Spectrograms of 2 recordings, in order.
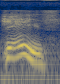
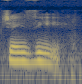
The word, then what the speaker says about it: Jay-Z: Hi, I'm Betty White, and I'm hosting Saturday Night Live this week with musical guest Jays. Oh, actually, Betty, I'm sorry. I think it's pronounced Jay-Z.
